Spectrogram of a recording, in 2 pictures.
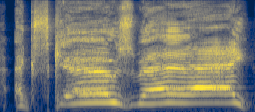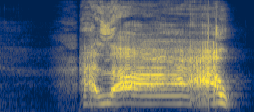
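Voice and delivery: shrill, very high, loud shout with long drawn-out "me". Retelling being stuck behind a door, shouting through a keyhole: reenacted shouting. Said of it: "And I was shouting".

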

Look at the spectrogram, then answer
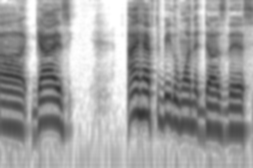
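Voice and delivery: ordinary talk

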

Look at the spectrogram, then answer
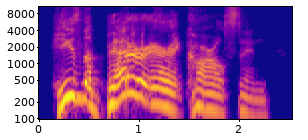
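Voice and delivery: very loud, high, animated shouting. Telling a story about Eddie Lack, the speaker quotes him chiming in: retelling Eddie Lack's loud call-out. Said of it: "Eddie chimes in loud as hell".

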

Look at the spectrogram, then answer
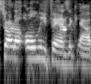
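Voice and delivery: ordinary talk, nothing marked

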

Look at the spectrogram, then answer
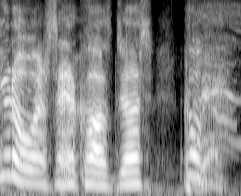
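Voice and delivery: put-on drunken slurring speech. Retelling a scene where Sims eggs on Santa, imitating Sims slurring drunk. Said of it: "Because he's just fucking slurring".

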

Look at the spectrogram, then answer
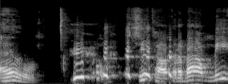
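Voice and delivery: affected Southern twang, swooping pitch. Retelling a confessional, imitating Portia putting on a Southern accent. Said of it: "she was trying to be all Southern and shit".

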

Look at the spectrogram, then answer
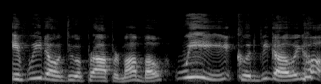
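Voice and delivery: fake Italian accent, high and loud. Repeating a remembered line to a friend, in a mock Italian accent. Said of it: "How is Gal Gadot Italian now?".

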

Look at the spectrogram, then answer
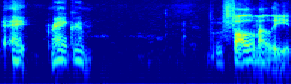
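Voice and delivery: hushed whisper. Speaking to Rangrim while following behind: whispering. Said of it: "I whisper over to Rangrim".

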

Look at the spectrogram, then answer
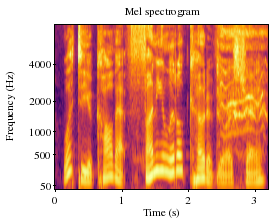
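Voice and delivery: mocking, patronizing tone with swooping sing-song. Suggesting how to ask him about his coat: as condescending as possible. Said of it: "can you be as condescending as possible? Or like, you could say it like this".

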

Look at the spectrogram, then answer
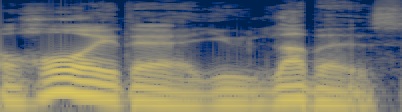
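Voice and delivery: loud, called-out pirate captain voice. Reading a story: he calls out to the pirates, imitating the voice of Hook. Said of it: "he now imitated the voice of Hook".

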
